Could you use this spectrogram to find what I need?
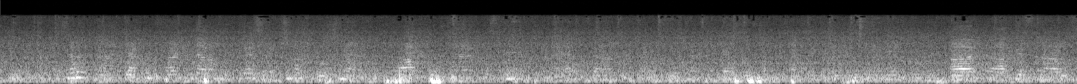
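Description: A man speaks to a group.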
